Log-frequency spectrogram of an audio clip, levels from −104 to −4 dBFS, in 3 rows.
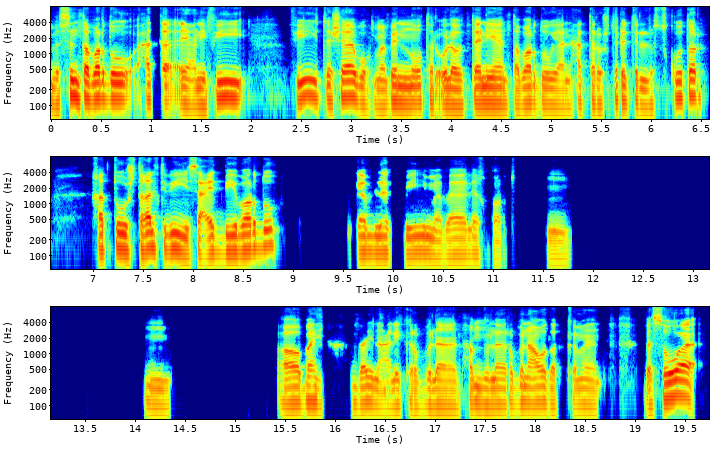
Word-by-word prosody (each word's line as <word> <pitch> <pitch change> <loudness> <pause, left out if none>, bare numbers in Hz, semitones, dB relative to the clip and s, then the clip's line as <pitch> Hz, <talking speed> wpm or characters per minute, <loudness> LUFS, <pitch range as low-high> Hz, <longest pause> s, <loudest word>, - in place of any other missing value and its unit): بس 110 +7 -2
أنتَ 145 -2 +5
برضه 140 0 +4
حتى 130 0 0
يعني 105 -2 0
في 140 +6 +2 0.4
في 150 +2 +1
تشابه 140 -2 +3
ما 100 -1 -1
بين 120 +4 +1
النقطة 115 +1 -1
الأولى 110 0 +1
والتانية، 115 +2 +3
أنتَ 105 -2 -5
برضو 110 0 0
يعني 100 -1 -4
حتى 105 - -4
لو 110 - -3
اشتريت 110 +1 -4
الإسكوتر، 140 +8 -2 0.4
خدته 135 - 0
واشتغلت 135 +2 +3
بيه 130 -4 +1
سعيت 115 +3 +3
بيه 120 +2 0
برضو 140 +5 0 0.8
جاب 120 0 +1
لَك 115 -2 -1
بيه 115 -1 -3
مبالغ 105 +2 -5
برضه. - - -12 0.3
امم. 95 0 -10 2.3
امم. 105 -3 -7 1.1
آه 110 +2 +3
باينة 115 -1 0 0.3
باينة 110 -2 -2
عليك 95 +1 -4
ربنا 100 0 -2
الحمد 110 +4 -5
لله 105 0 -2
ربنا 110 +1 -2
يعوضك 110 -2 -1
كمان. 105 -2 -6 0.4
بس - - +1
هو 150 +3 +7
آآ - - +6
115 Hz, 140 wpm, -24 LUFS, 105-130 Hz, 2.3 s, هو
